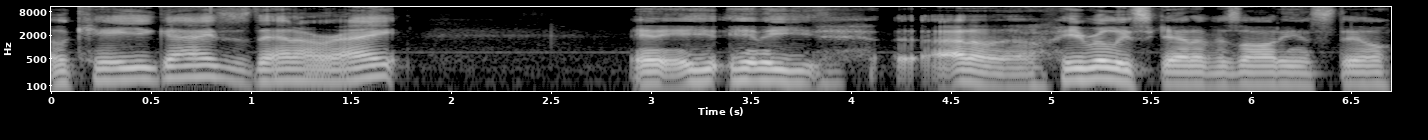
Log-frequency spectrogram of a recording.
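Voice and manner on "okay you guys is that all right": put-on old person voice, talking down as to children. Imitating someone addressing his audience: old person talking to children voice. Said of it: "old person talking to children voice".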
